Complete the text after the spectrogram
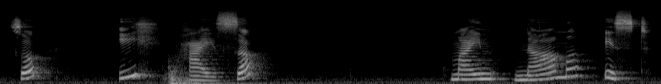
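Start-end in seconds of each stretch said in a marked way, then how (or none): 1.2-6.5 mein Name ist drawn out, Name as NAH-meh; slow model pronunciation. Shown as a demonstration. Teacher drilling mein Name ist very slowly for learners. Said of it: "But the pronunciation is different".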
